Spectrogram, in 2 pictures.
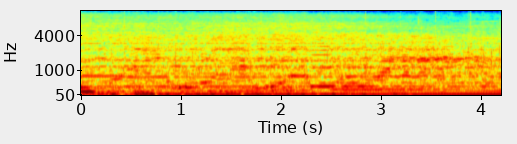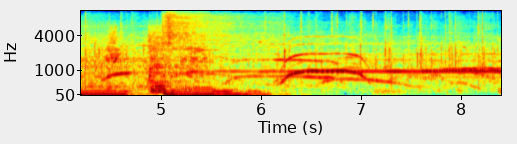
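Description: A live rock band holds a final sustained chord that ends with a sharp closing hit about five seconds in, then the audience whoops and cheers, with clapping starting near the end.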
